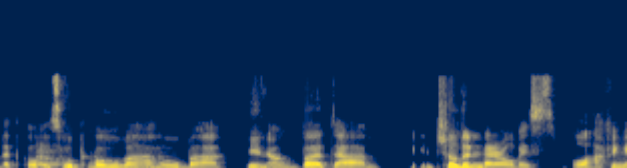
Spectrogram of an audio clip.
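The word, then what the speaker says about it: houba: and then pronounce the word for mushrooms in Czech. Hoba. So it doesn't really sound that close. No. Hopkova, Hoba, but children were always laughing at me from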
